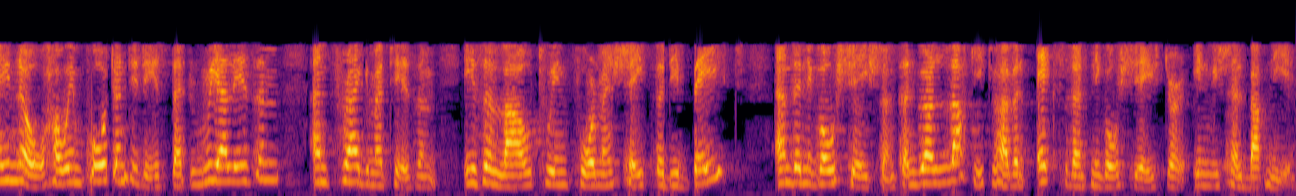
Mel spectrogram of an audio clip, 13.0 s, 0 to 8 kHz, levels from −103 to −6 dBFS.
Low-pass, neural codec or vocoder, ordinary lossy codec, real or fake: 7.2 kHz; vocoder, 44.1 kHz, 128 mel bands every 512 samples, BigVGAN v2; AAC, 16 kbps; fake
